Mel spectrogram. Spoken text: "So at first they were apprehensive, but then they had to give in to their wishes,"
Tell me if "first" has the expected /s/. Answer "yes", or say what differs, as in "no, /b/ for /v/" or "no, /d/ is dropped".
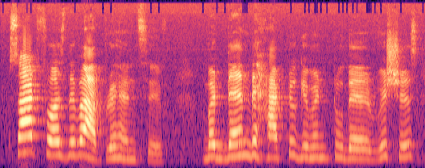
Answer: yes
